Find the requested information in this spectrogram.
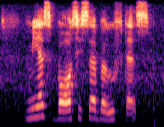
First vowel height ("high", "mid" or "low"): high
